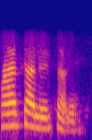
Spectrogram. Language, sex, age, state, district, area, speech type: Marathi, female, 45-60, Maharashtra, Mumbai Suburban, urban, conversation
